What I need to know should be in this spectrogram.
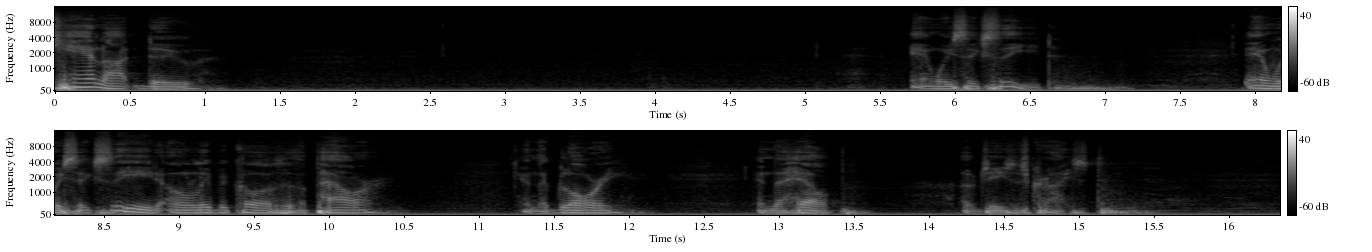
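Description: An older man speaks with animation into a microphone, heard through loudspeakers in a large echoing room.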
